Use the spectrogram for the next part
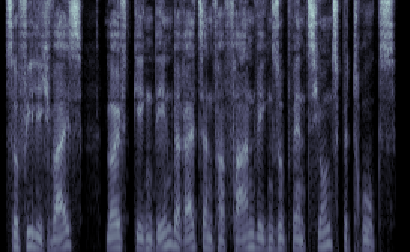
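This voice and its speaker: A man voicing a gruff, irritated grown man in an audiobook, speaking curtly and grumbling. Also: medium pitch, fairly quick, no room sound, studio quality, natural voice. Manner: curt, grumbling. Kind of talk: audiobook reading.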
